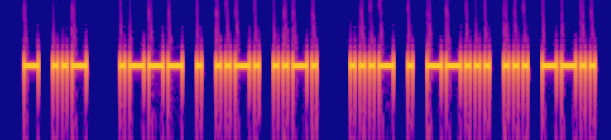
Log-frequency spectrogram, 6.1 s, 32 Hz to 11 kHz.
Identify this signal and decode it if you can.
Morse code, heard as a keyed tone, about 25 wpm, 700 Hz. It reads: TU JEFF VE7SZ
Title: K1USN SST QSO Practice - 25wpm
